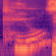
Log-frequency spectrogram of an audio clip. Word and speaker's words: Kiehl's: Well, I don't ever know how to say it correctly. Kiehl's? – Yes. – Okay, I did that properly.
